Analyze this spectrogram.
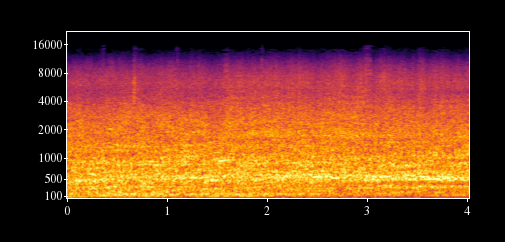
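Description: A race car roars past up close.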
